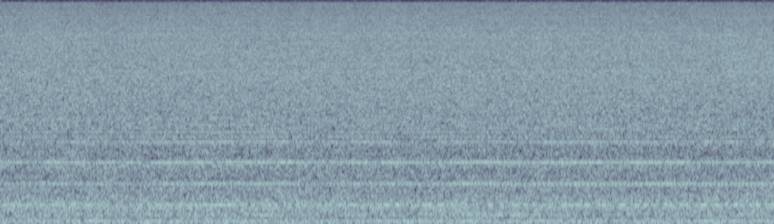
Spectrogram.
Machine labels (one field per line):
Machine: fan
